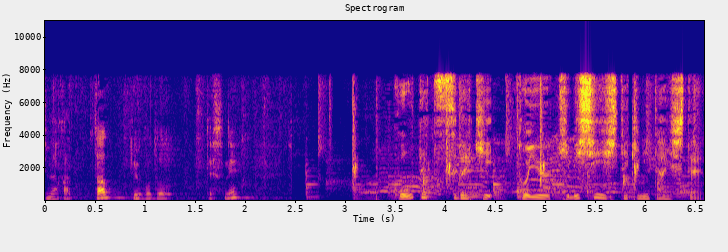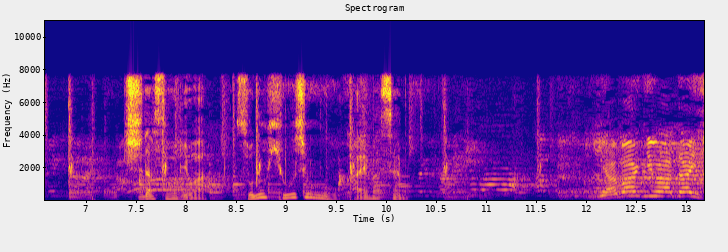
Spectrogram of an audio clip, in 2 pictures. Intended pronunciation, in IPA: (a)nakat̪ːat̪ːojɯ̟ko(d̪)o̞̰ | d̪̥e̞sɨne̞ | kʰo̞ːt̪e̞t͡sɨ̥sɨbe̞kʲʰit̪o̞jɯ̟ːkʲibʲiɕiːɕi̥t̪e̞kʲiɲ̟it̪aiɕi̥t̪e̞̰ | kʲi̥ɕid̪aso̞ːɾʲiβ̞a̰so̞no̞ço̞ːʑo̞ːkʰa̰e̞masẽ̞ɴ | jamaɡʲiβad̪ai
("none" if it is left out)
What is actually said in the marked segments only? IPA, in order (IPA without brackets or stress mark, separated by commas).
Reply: i, t̪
